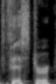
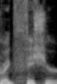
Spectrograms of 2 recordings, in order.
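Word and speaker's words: Fischer: I will say that one time during one of his addresses, Greg Pfister said that It's Fisher. You think you're pronouncing it wrong. – Pfister? – It's Greg Fisher. – Greg Pfister. – There's no T.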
